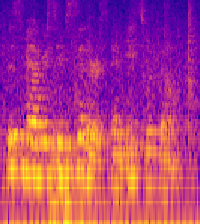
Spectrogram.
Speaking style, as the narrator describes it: the Pharisees and the scribes murmured, saying

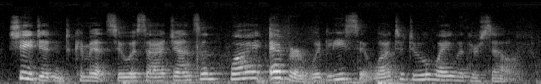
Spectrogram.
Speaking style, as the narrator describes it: He didn't shout, but his voice shook

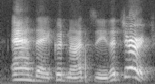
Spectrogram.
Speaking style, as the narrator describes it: cried the delighted Tomtas

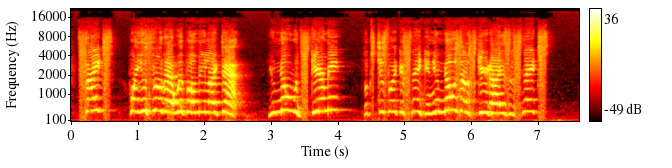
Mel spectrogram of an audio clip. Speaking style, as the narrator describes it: She screamed at him

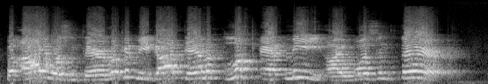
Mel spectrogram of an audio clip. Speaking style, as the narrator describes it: Then Richard shouted

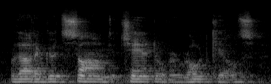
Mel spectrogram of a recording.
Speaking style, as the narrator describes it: he muttered

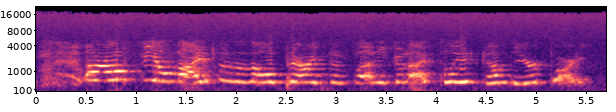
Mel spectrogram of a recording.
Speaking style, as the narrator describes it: the wind was howling so loudly and Barrington was sobbing so much that no one heard him

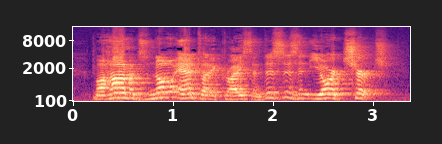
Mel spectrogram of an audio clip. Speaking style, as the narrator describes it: Freddie then shouted back

